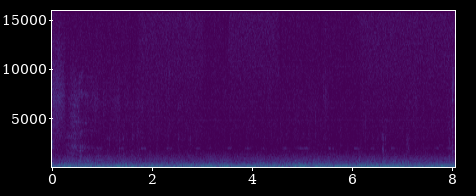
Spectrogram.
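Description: Steady low road and tyre rumble inside the cabin of a moving Tesla Cybertruck, an electric pickup with no engine note.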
